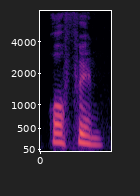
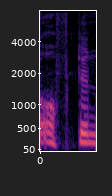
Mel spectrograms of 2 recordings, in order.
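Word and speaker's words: often: usually usually usually সাধারণত অফেন শব্দটা অফটেন না অফেন অফেন টিটা সাইলেন্ট থাকবে অফেন সরি এতক্ষণ পর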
